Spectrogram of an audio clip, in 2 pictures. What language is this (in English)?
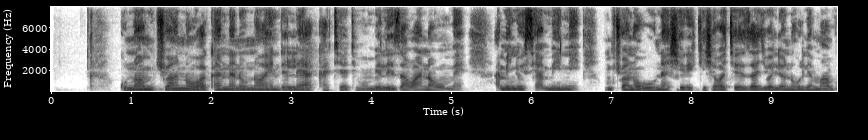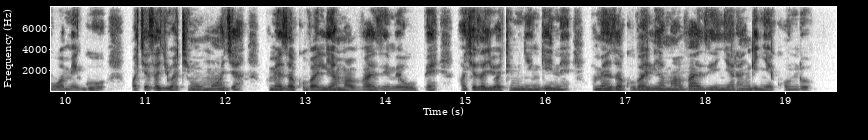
Swahili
